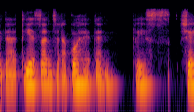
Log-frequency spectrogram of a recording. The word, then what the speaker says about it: Anjana: clarify for Catherine that in India we pronounce the J, unlike in Spanish, if it helps. So it is Anjana.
